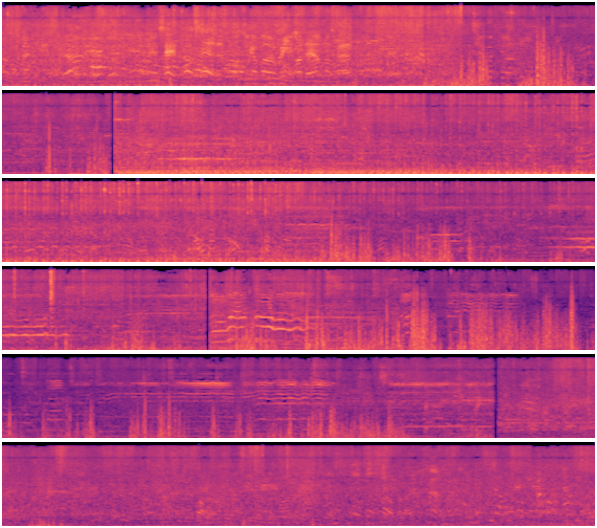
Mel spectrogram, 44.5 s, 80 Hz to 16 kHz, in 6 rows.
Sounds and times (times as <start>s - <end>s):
Speech: 0.0s - 7.5s, 13.4s - 23.1s, 34.8s - 44.4s
Vehicle: 0.0s - 44.4s
Music: 14.5s - 37.0s.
